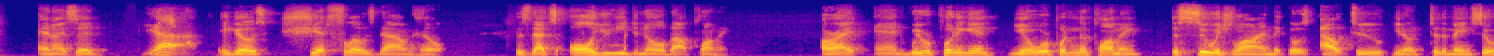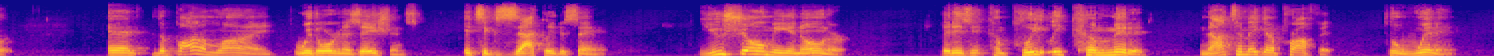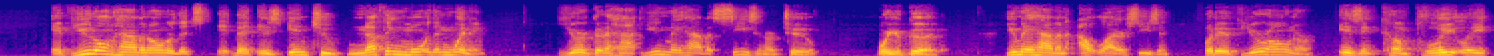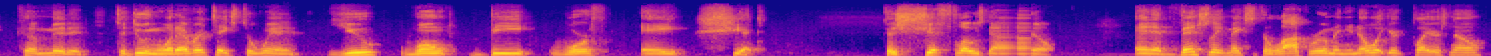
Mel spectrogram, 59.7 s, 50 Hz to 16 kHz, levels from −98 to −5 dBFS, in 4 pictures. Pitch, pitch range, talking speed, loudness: 130 Hz, 115-150 Hz, 145 wpm, -19 LUFS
